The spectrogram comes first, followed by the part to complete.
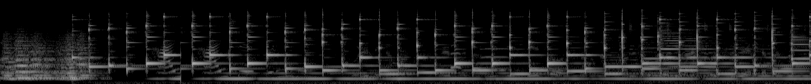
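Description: Mobile phone ringtone: a quick marimba-like melody of short notes over one steady held low tone, starting just under a second in after a brief end of background music.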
